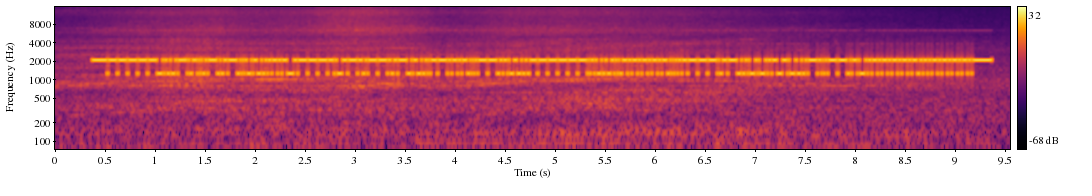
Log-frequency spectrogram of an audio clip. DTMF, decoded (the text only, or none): none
